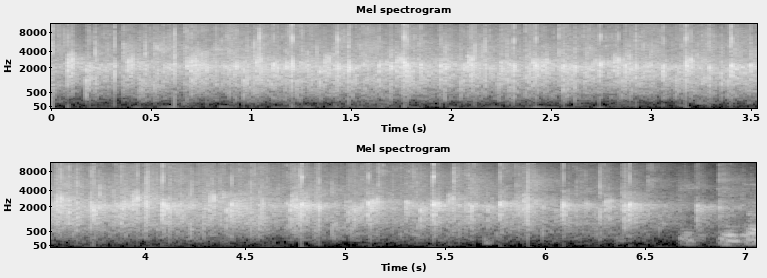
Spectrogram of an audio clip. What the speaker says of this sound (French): applaudissez-vous, applaudissons-nous.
